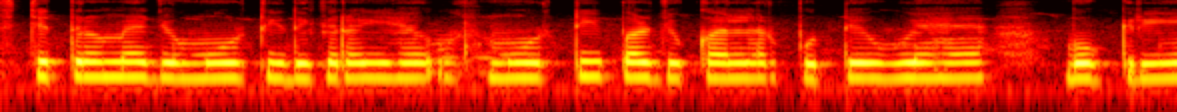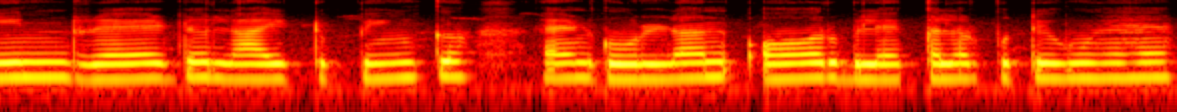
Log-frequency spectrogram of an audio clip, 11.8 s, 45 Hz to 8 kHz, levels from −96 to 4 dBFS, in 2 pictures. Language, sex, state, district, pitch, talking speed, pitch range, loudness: Hindi, female, Bihar, East Champaran, 220 Hz, 130 wpm, 215-225 Hz, -23 LUFS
